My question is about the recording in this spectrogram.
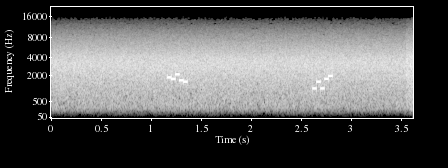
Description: Five-tone selective call (EEA), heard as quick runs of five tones, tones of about 40 ms, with radio hiss and a squelch burst at the end. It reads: 98876 16180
